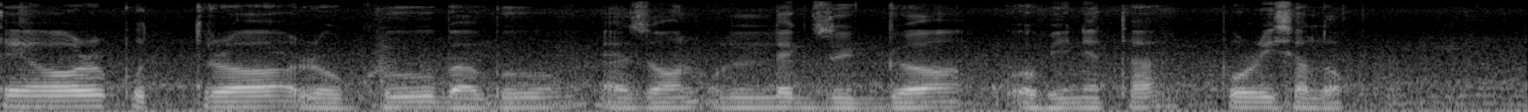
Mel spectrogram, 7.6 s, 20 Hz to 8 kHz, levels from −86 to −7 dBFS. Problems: constant background noise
